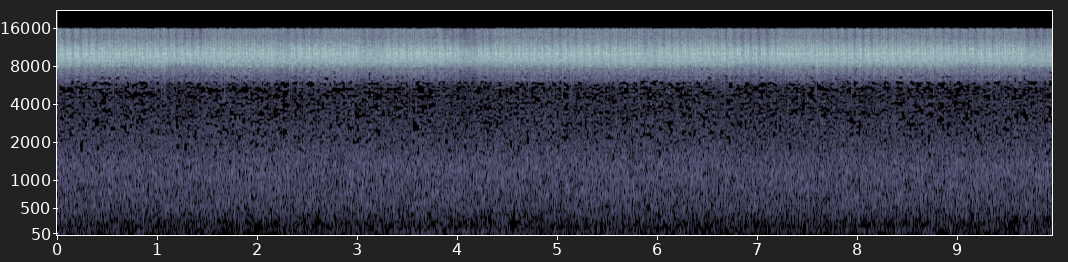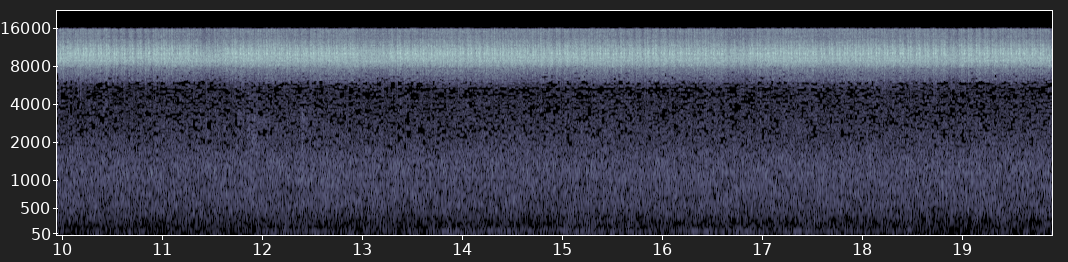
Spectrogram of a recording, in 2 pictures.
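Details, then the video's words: Crickets of a summer forest at night keep up a seamless high, glassy trill for the full stretch, barely varying in loudness, with faint low hiss and nothing else distinct. "Pure cricket music for 20 min"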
